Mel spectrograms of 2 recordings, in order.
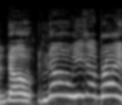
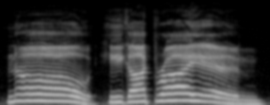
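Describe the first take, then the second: First: It is said with dramatic, emotional concern. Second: It is said flatly, without any concern.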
